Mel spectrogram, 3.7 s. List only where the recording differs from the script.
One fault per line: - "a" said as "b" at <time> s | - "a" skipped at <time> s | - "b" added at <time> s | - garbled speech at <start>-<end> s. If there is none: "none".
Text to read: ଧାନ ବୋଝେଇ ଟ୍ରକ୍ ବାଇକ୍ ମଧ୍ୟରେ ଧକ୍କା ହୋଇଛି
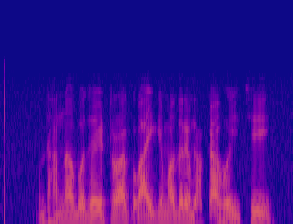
none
